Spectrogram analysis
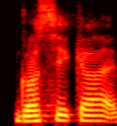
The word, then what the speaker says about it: Gosika: Goseka Sala tree forest. Pronunciasinya Gosika.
